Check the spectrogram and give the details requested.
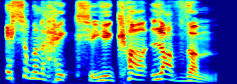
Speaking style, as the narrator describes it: Eridan barked

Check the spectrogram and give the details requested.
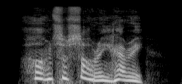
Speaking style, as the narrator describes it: Hermione gasped, horrified

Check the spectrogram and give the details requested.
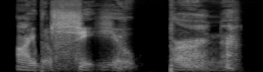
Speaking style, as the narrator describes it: whispered in a low, harsh voice

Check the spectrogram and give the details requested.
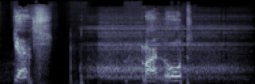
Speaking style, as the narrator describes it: the Admiral rasped out, voice sounding like it was in as many tatters as his earlier confidence

